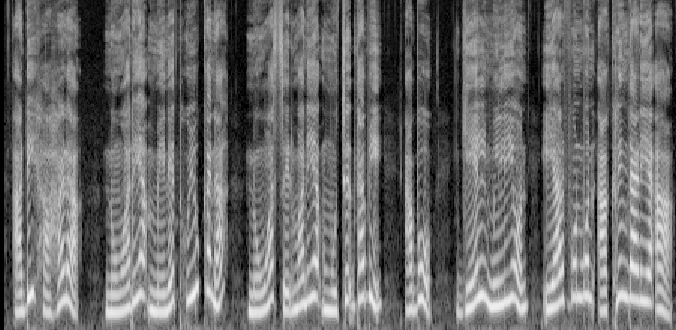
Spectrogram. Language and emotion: Santali, surprised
